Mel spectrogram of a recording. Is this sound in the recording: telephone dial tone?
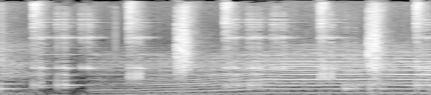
no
